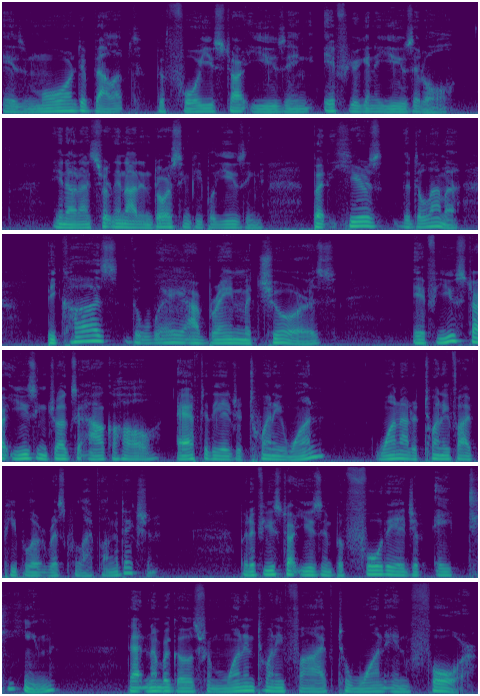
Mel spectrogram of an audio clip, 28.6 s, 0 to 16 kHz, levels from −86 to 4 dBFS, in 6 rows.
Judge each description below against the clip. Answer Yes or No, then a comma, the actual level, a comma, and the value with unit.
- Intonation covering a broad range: No, average, 3.8 semitones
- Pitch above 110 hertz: No, low, 105 Hz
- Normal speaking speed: Yes, average, 160 wpm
